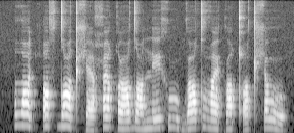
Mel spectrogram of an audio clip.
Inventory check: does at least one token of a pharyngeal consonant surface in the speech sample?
yes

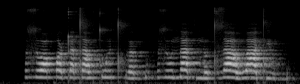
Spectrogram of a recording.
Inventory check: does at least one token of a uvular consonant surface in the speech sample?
yes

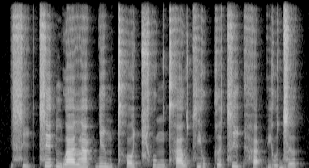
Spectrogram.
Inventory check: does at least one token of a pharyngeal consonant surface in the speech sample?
no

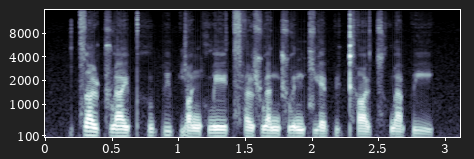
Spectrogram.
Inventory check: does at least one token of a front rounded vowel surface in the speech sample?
yes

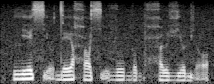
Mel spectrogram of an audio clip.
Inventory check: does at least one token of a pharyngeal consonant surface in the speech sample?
yes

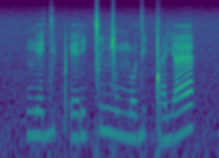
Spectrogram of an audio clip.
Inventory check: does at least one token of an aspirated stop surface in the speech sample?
no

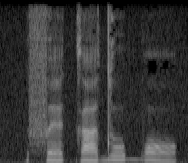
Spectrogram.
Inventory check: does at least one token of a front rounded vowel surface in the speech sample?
no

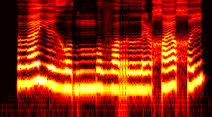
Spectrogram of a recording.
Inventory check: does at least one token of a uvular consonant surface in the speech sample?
yes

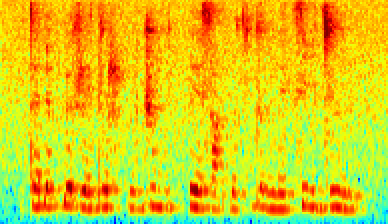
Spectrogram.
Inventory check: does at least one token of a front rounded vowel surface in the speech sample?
yes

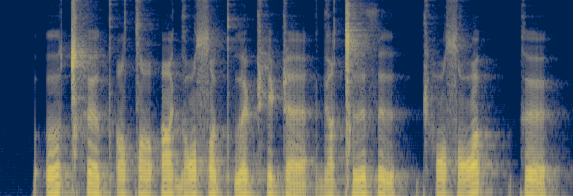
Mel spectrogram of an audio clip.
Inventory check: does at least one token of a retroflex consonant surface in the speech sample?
yes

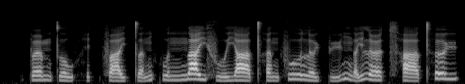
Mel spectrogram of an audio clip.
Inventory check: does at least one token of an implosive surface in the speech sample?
no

